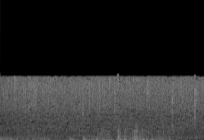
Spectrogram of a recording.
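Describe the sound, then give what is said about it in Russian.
Steady, warm, ringing rain hisses throughout while deep thunder rumbles roll underneath, swelling louder toward the middle of the short shower before easing slightly. No voices are heard. “А тут дождик начался. Звонкий такой дождик, веселый, теплый-притеплый.”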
